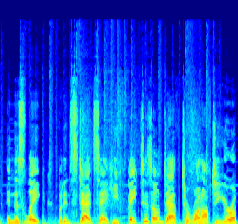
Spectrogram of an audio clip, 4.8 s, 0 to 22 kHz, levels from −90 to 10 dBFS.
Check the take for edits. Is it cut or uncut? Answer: uncut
